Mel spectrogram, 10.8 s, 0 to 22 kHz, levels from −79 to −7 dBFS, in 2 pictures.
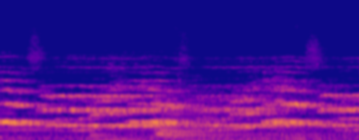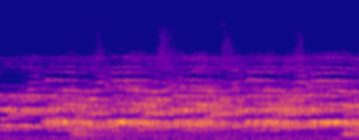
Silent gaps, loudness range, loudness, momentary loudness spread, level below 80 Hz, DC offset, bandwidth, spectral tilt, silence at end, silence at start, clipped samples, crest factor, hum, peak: none; 5 LU; -32 LUFS; 10 LU; -58 dBFS; under 0.1%; 10.5 kHz; -5.5 dB/octave; 0 s; 0 s; under 0.1%; 16 dB; none; -16 dBFS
